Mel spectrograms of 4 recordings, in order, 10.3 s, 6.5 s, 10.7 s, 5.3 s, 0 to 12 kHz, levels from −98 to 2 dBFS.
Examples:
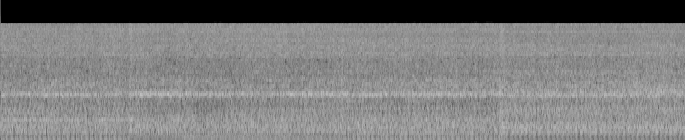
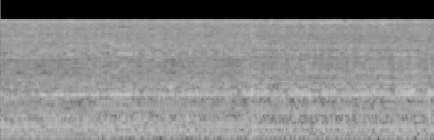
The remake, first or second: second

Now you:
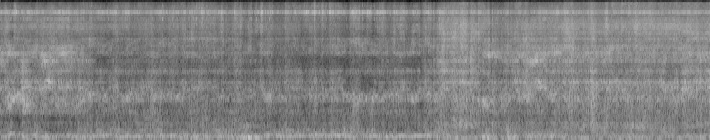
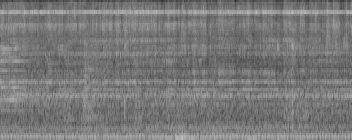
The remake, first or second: first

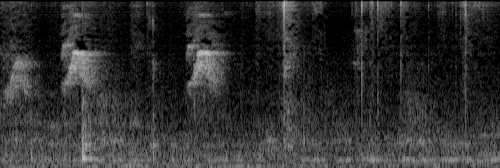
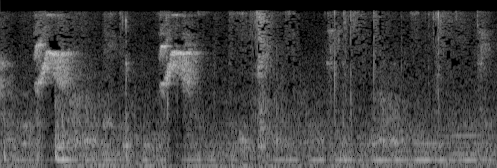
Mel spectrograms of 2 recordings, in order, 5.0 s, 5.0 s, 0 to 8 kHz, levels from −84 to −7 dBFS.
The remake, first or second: first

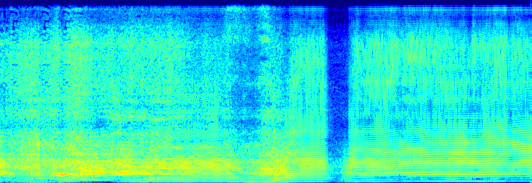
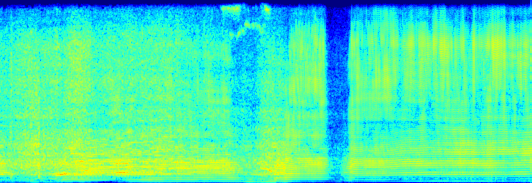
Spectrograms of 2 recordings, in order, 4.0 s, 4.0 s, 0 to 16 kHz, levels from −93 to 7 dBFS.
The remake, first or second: first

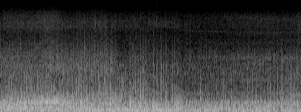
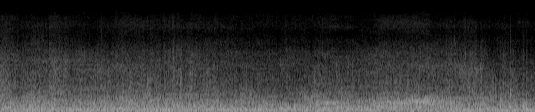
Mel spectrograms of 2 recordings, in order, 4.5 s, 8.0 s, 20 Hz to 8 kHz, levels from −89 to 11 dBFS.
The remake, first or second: second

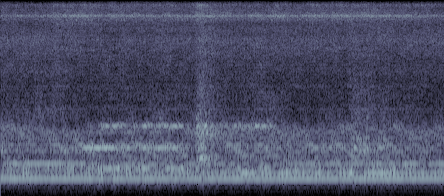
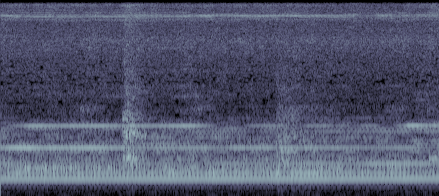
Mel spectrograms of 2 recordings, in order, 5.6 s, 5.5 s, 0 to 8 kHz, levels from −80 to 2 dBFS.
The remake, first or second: first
